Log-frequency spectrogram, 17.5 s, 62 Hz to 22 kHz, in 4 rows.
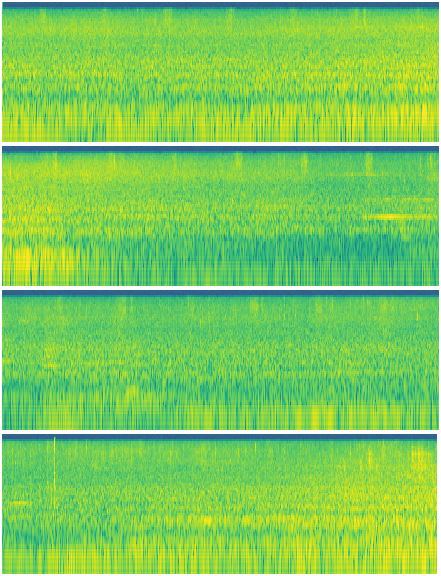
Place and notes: Young tourists discuss about sexfriends, water of the Seine river is flowing on stairs, a big tourist boat begins to navigate.
23 September, 15:10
